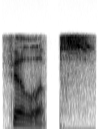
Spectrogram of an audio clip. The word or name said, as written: Philips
